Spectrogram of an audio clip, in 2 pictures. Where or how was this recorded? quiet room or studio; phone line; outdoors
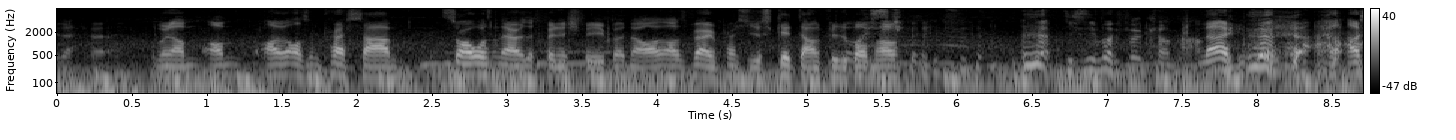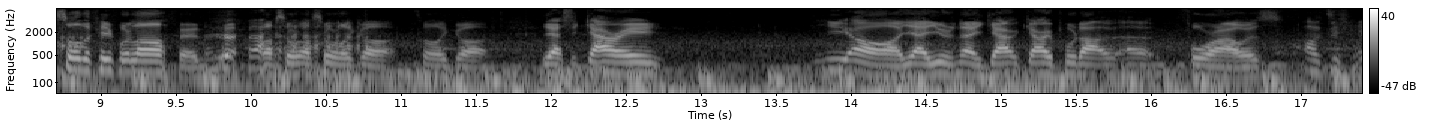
outdoors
